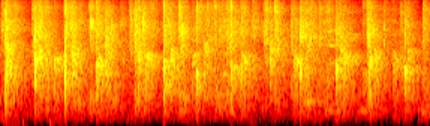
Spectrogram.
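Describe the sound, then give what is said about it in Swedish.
A crowd, including visitors from Örebro, applauds steadily for Örebro for a few seconds, a dense patter of many hands clapping at once, with a few sharper claps standing out and some voices mixed in. “Ja, tänk, Få en applåd för Örebro.”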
